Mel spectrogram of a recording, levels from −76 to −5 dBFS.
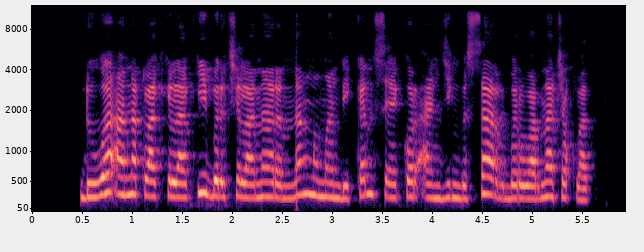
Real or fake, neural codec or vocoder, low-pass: fake; autoencoder, 48 kHz, 128 numbers a frame, DAC-VAE, trained on Japanese speech; 10.8 kHz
